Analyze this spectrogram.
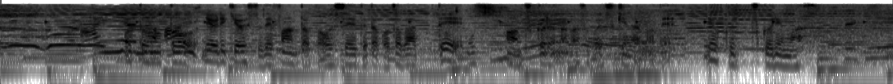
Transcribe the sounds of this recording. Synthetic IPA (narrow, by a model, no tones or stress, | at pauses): mo̞t̪o̞mo̞t̪o̞ɾʲo̞ːɾʲikʲo̞ːɕi̥t͡sɨd̪e̞pãnt̪o̞ka̰oɕiet̪e̞t̪ako̞t̪oɡaːt̪ːe̞ | ɸãnt͡sɨ̥kɯ̟ɾɯ̟no̞̰ɡa̰sɨɡo̞̰isɨ̥kʲina̰no̞̰d̪e̞̰ | jo̞kɯ̟t͡sɨ̥kɯ̟ɾʲimasɨ̥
